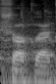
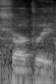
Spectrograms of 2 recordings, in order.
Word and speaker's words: Shark Wreak: truck collectors out there always some mispronounce this name and call it shark but but but now you know it's but night but now you know how but now you know it's called Shark Reef because um because because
